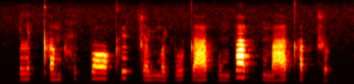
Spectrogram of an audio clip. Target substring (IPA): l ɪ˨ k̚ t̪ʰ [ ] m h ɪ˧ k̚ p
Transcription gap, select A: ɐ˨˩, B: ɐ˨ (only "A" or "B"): B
